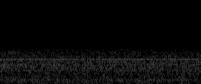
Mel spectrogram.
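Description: Near silence: a faint steady hiss with a thin, high, steady hum running under it.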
